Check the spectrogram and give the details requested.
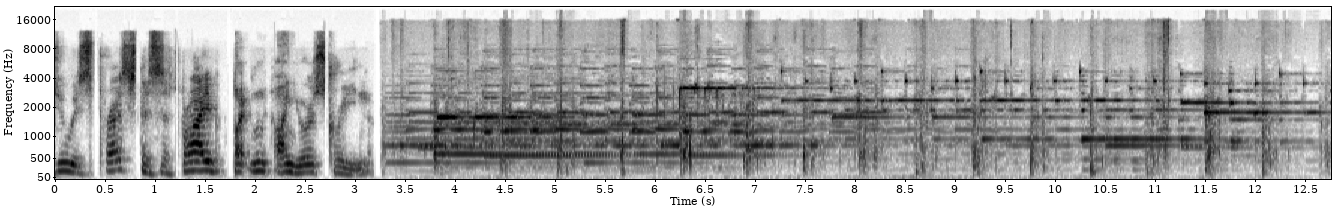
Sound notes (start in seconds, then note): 3.3 eerie music; 7.9 aliens marching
